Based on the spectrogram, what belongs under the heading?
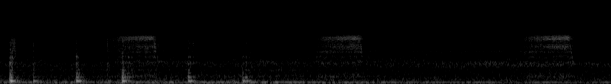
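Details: Owl calling at night during a gopher delivery, April 7 2016 near 12:25 AM: sharp knocks and clicks at first, then two breathy hissing screeches about two seconds apart, with a low hum underneath.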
